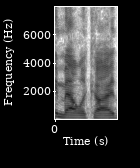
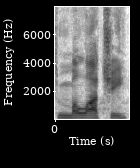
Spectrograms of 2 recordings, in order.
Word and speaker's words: Malachi: And it says this, and I say Malachi, those of you of Italian persuasion would pronounce this Malachi. I get that, I understand. And you gotta say it like when you say it's Malachi, you gotta have your hand, yeah.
